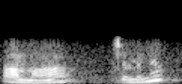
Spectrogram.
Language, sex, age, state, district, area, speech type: Tamil, female, 30-45, Tamil Nadu, Pudukkottai, rural, conversation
